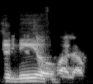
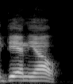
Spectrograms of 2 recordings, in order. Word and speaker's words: Danielle: And Cameron is he's just pronounced Daniil. No, it's not. Josh, as long as he plays in Minnesota, his first name is always going to be Danielle.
